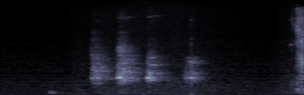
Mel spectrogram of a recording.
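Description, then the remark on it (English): A household pet dog barks four times in quick succession, sharp yips spaced about a third of a second apart, with a brief thump before and a noisy burst at the end. “I hear a dog. Yeah, that's mine.”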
